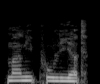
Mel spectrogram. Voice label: "manipuliert", German; adjectives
